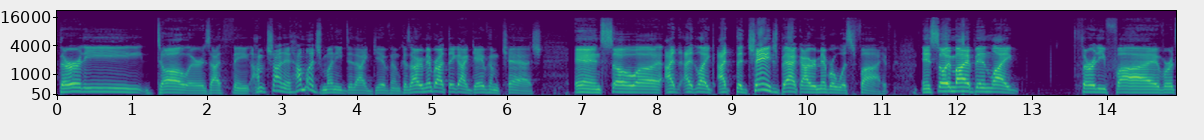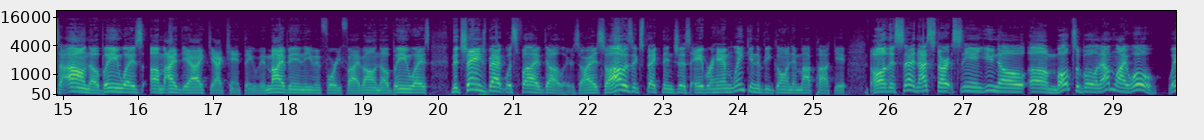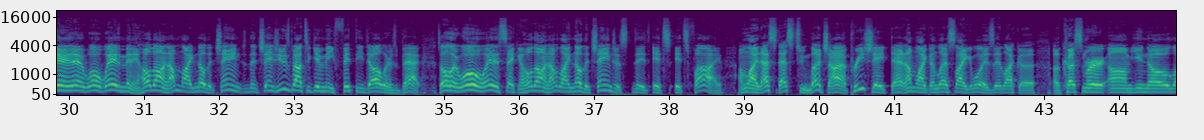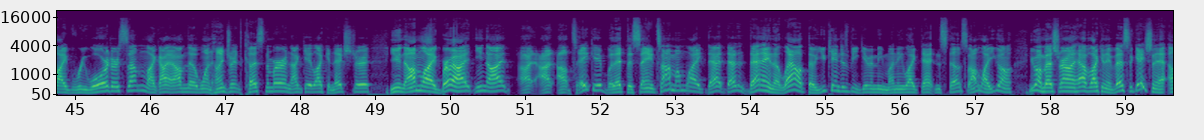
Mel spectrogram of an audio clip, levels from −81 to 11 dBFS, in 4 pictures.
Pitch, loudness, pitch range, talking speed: 165 Hz, -18 LUFS, 145-195 Hz, 240 wpm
